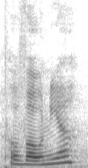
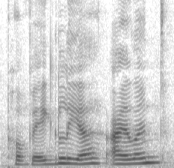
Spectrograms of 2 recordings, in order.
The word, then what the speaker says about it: Poveglia: It's spelled P-O-V-E-G-L-I-A. – Pavonia? – There's no N. – Yeah, but the G is like baloney.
